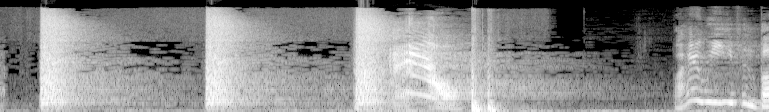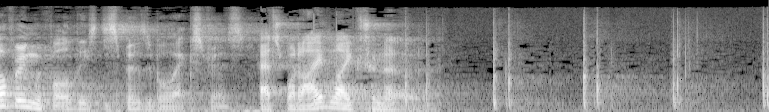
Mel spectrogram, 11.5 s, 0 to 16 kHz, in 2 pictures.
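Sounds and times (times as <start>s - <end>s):
gunshots: 0.3s - 4.0s
speech: 5.2s - 9.1s.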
